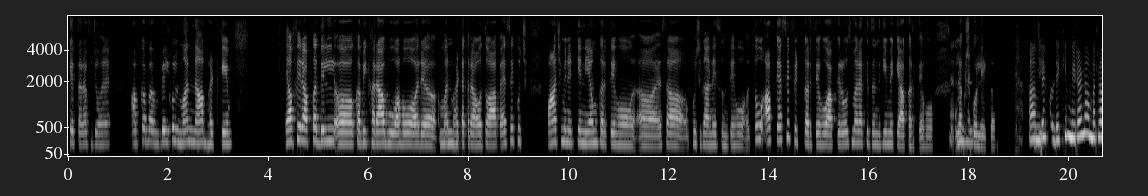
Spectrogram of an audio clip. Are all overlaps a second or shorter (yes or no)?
yes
